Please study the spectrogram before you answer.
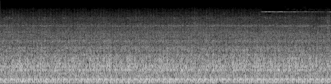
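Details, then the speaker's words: Supercharged Jaguar XJR V8 idling unevenly, low pulse wavering, right after a cold-start attempt; broken supercharger intake boot sucks unmetered air past the mass airflow sensor, causing the rough idle; check engine light on. "i think we found why it's uh not running too happily tk found a broken boot on the supercharger here right there look at that just sucking in air past the mass airflow sensor so that's problematic for sure"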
